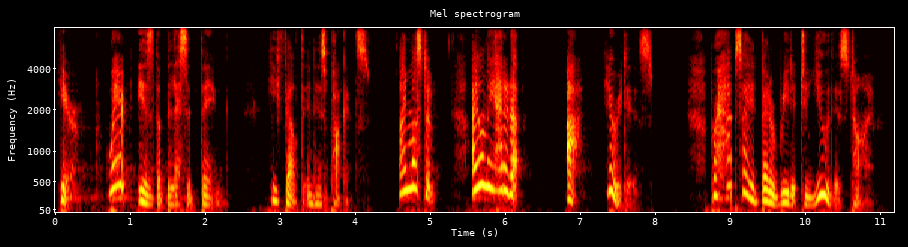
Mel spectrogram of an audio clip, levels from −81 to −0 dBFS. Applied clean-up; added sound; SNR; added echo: neural mask model DeepFilterNet 3.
